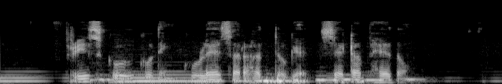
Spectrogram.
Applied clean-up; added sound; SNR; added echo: neural mask model RNNoise.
